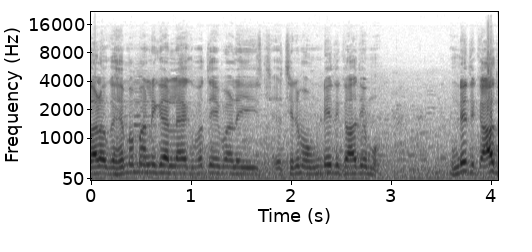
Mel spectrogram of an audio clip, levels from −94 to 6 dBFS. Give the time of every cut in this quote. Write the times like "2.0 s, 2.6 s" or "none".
none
